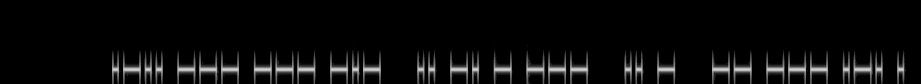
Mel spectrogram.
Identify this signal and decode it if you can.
Morse code, heard as a keyed tone, about 22 wpm, 700 Hz. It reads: LOOK INTO IT MORE
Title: Sentences from Top 1300 Words 22wpm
